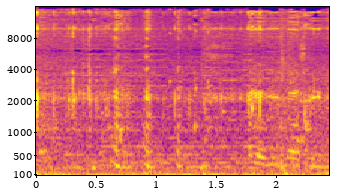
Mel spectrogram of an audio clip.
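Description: Wind rumbling steadily on the camera microphone on the deck of an ocean rowing boat, with a man's voice heard briefly and quietly.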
